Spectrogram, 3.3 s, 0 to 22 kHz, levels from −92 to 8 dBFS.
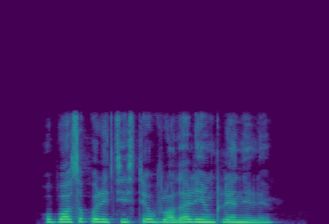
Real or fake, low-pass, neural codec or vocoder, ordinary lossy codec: real; 10.8 kHz; none; none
